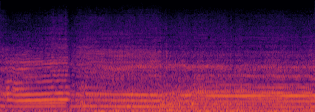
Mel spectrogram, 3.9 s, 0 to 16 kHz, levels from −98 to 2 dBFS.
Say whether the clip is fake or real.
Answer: real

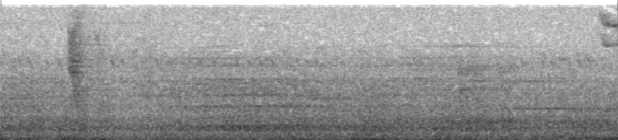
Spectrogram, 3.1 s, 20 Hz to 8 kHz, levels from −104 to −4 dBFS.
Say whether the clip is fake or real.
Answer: real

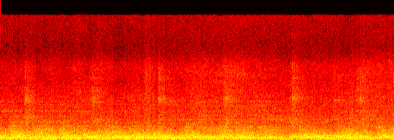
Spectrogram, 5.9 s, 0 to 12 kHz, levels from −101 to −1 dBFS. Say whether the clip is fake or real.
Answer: fake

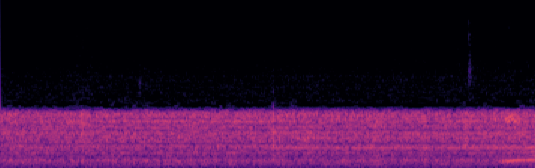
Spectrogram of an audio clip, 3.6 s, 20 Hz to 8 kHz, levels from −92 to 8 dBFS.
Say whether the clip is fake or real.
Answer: real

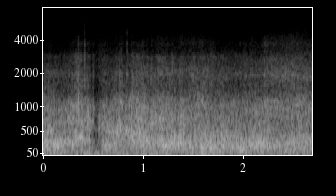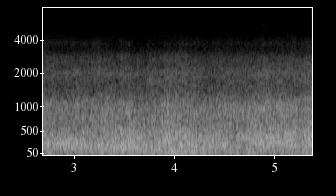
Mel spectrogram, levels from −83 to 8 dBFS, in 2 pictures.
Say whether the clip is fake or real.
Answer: fake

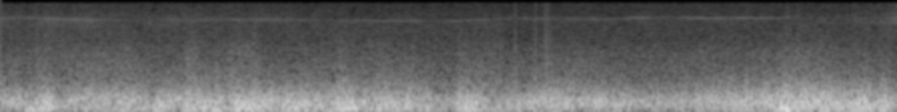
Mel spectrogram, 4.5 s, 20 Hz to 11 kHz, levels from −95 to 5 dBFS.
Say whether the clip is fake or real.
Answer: real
